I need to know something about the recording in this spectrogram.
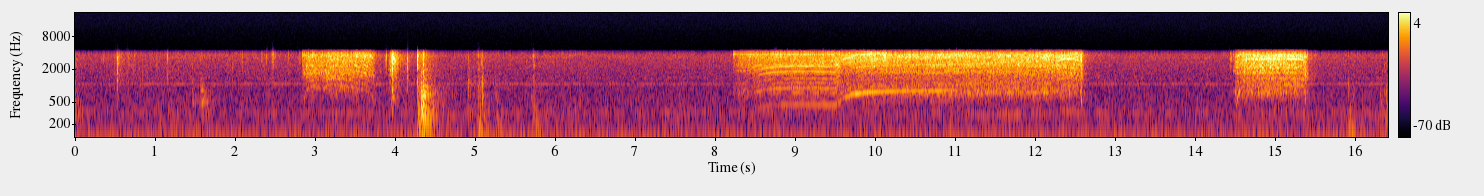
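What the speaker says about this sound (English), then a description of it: "try and take a drill bit and drill through the rubber." A power drill boring through the rubber of a pool table pocket whines in several short bursts, with one longer run that climbs in pitch, and quiet pauses between.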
